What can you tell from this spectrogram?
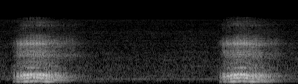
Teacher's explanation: especially that last sound, the R, which we pronounce in South Africa as a rrr, rrr. In my experience, I have found that most non-South Africans have trouble in pronouncing that rrr.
